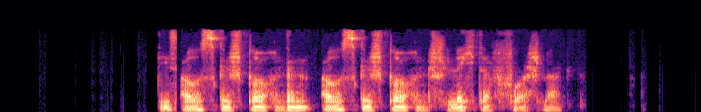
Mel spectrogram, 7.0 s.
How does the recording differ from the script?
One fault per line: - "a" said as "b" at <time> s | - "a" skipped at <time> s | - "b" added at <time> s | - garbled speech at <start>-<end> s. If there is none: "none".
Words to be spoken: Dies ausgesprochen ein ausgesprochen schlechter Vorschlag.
none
